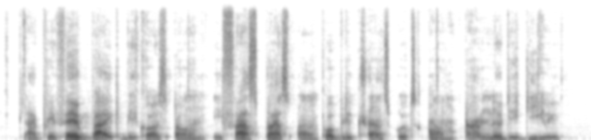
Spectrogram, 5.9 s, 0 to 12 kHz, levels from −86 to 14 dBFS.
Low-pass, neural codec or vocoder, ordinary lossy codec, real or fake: none; codec, 24 kHz, 1.5 kbps, HILCodec; none; fake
